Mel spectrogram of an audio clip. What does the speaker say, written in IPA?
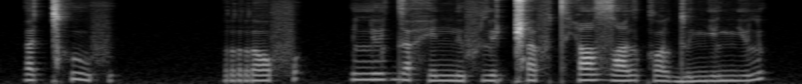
ɐ ǀʰ u f | r ɔ f | l ɨ l d ɐ h e n ɨ f lʲ ɔ ǁ ɐ f tʰ i zˤ i l k ɔ l d u nʲ ɨ l nʲ u l

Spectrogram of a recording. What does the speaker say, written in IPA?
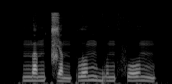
n a˦˥ n t͡ɕ a˩˦ n p l o˥˩ n b u˦˥ n f o˥˩ n

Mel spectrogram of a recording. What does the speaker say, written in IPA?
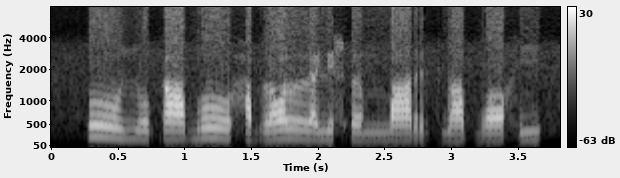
oː ʎ oː k ɑː b oː h ɑ b l ɔ lː ɐ lʲ ə ɬ ʔ əː mː ɑː r ə k d ɑː p b ɔː h i

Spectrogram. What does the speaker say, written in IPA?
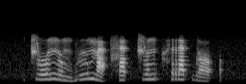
t͡ɕ oː˦˥ n o˨˩ m b ɯː˦˥ m a˨˩ ʔ s a˦˥ t̚ t͡ɕ o˥˩ n kʰ r a˥˩ t̚ d ɔ˨˩ ʔ

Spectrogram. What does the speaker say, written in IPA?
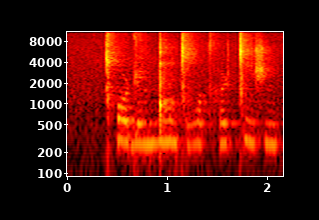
ǀʰ ɔ ɖ e lʲ ŋ͡ǃ õ ɡ͡ǀ ʌ v ɵ tˤ h i ɭ ǀ i ʃ ĩ

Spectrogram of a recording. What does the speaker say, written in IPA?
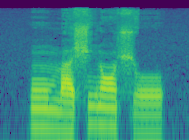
ũ˧ m a˧ ʃ i˦ ɾ ɔ̃˦ ʃ o˧

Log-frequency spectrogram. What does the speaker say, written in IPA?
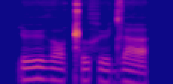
ɾ øː ð ɔː ǁ ʊ x øː d l a

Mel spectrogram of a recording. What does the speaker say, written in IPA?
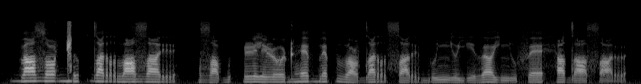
b a˦ zˤ o˦ ɡ͡ǁ ɯ˦ p dˤ ɛ˦ r ðˤ a˦ zˤ e˦ r | zˤ ʌ˨ b | ɭ i˨ ɭ o˨ ɖʱ ɛ˦ b ɛ˦ p ðˤ u˨ ɭ dˤ e˦ r sˤ ɛ˨ r b u˨˦ ɲ ɯ˨ j i˨ ð ʌ˦˨ j ɲ u˨ f ɛ˦ h ɛ˦ dˤ i˨ sˤ ʌ˨ r

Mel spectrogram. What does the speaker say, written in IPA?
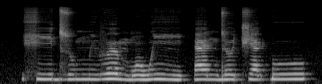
x i d͡z u m ĩ v œ m b ɔ̃ w ĩ | æ n d ɵ t͡ʃ æ k͡p u

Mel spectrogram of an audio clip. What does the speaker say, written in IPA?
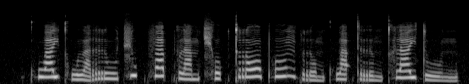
kʰ w a˥˩ j kʰ w ɯ˩˦ a̯ r uː˦˥ t͡ɕ u˥˩ k̚ f a˥˩ p̚ k l a˧ m t͡ɕʰ o˦˥ k̚ t r ɔː˥˩ pʰ oː˥˩ ŋ p r o˩˦ m kʰ w a˦˥ ʔ t r ɯ˩˦ ŋ kʰ l a˥˩ j t u˨˩ n

